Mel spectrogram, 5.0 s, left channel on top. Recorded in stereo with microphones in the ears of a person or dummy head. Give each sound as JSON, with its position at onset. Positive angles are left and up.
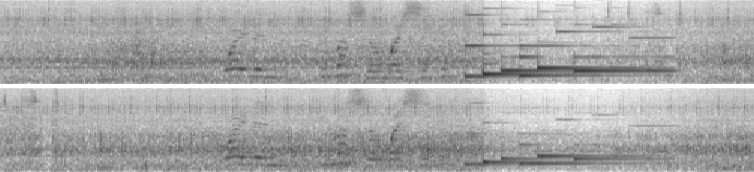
{"t": 1.5, "sound": "a man speaking", "side_deg": 5, "distance_m": 1.4}
{"t": 3.1, "sound": "a ringtone", "side_deg": 60, "distance_m": 0.8}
